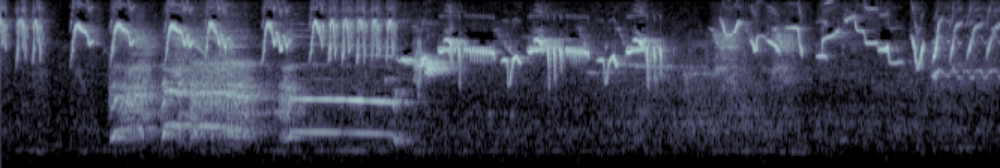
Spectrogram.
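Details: Heated sooty-headed bulbul contest between a wild and a caged bird, full isian: a harsh, lower churring phrase followed by a long series of rapid, jumpy high whistled notes.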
